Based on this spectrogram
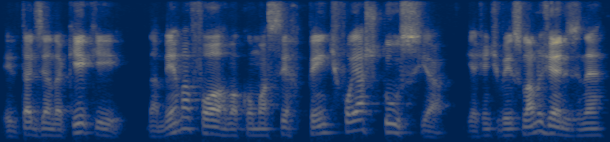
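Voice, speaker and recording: A man with a Brazilian Portuguese accent teaching from the Bible as a program host, talking conversationally and slowing down to read scripture. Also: sits low, sing-song, a bit bright. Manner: conversational, frequent tag questions, slows down to read scripture.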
